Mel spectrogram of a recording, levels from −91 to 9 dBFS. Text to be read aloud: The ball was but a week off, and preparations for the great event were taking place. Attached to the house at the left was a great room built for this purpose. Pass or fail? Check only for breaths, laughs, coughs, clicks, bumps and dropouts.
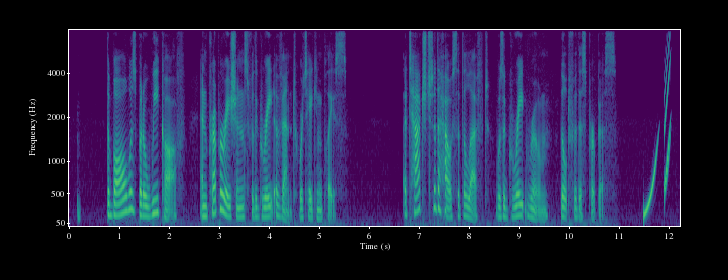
fail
